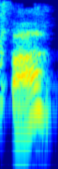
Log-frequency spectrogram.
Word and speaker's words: pho: So I started searching and I was like, do you like pho? Some people may pronounce it pho, P-H-O, basically Vietnamese soup.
